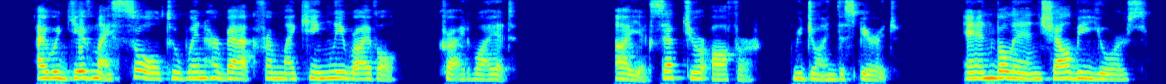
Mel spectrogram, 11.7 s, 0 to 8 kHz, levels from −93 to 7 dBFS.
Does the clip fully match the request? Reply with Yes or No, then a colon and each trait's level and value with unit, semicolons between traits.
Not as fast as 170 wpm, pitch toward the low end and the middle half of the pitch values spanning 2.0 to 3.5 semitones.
No: average, 140 wpm; high, 205 Hz; average, 2.7 semitones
